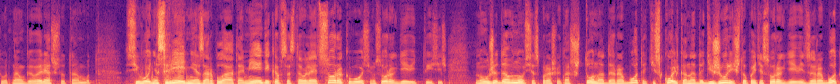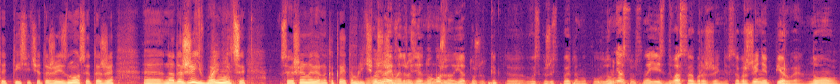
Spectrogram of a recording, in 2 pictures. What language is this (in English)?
Russian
